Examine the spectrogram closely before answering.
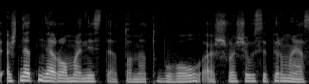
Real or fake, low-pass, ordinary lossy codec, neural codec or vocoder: fake; 14.4 kHz; MP3, 96 kbps; vocoder, 44.1 kHz, 128 mel bands every 256 samples, BigVGAN v2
